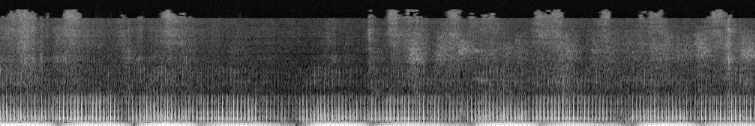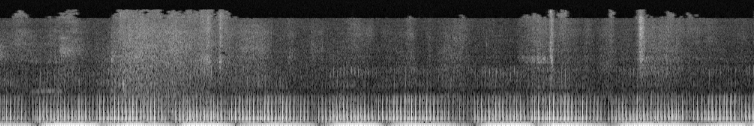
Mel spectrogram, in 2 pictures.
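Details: Rangi, the family's youngest cat, purring indoors while grooming ears: a rich, low rumble in even waves of inhale and exhale, roughly forty cycles a minute, dotted with light licking clicks.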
